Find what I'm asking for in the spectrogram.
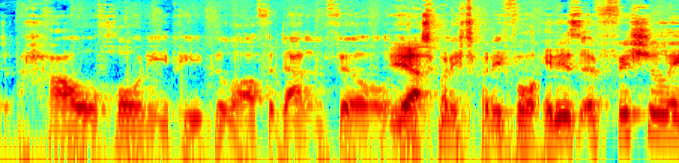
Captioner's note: none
